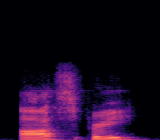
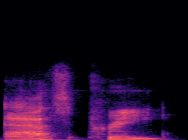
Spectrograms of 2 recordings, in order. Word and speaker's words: osprey: the captain of the osprey announced can't pronounce Osprey he pronounces an ass pre and that's hilarious movie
